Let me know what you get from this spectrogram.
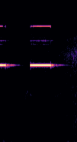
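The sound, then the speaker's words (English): A smoke alarm in a home library chirps twice for a low battery, loud: a brief shrill electronic beep, a short pause, then a longer piercing tone, with no voices. “It's like I just had a fire alarm go off in my house while I'm talking.”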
